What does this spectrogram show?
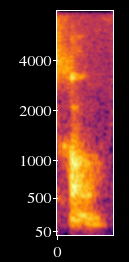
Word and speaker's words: Comer: Yeah, it's Comer.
